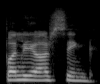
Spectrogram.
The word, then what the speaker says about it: Baliarsingh: Yeah, it's pronounced as Baliarsingh.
